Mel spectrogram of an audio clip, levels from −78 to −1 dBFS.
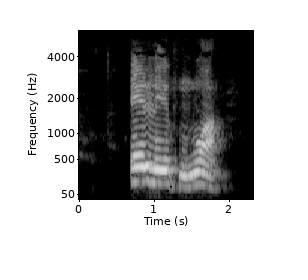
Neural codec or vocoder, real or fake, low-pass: none; real; 5.4 kHz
